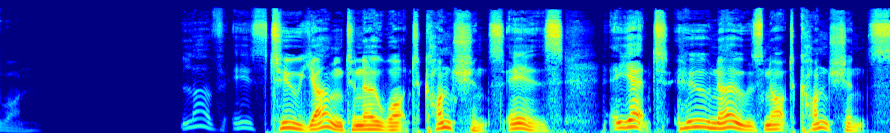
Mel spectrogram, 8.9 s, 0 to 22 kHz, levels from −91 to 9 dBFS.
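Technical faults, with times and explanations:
0.00–2.65 s, one channel inverted: the speech drops about 23 dB to a faint residue rather than silence, likely reversed polarity cancelling the centred voice in mono.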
